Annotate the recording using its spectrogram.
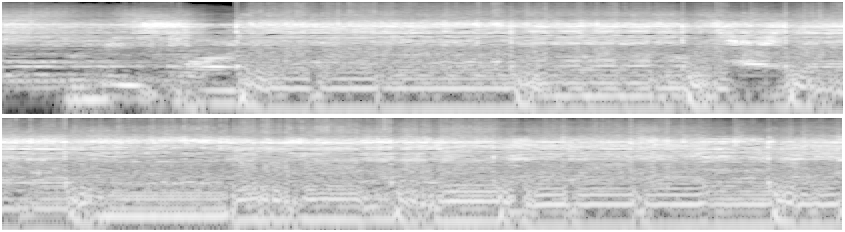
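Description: Loud music with heavy bass and guitar played through a large truck-mounted speaker stack.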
